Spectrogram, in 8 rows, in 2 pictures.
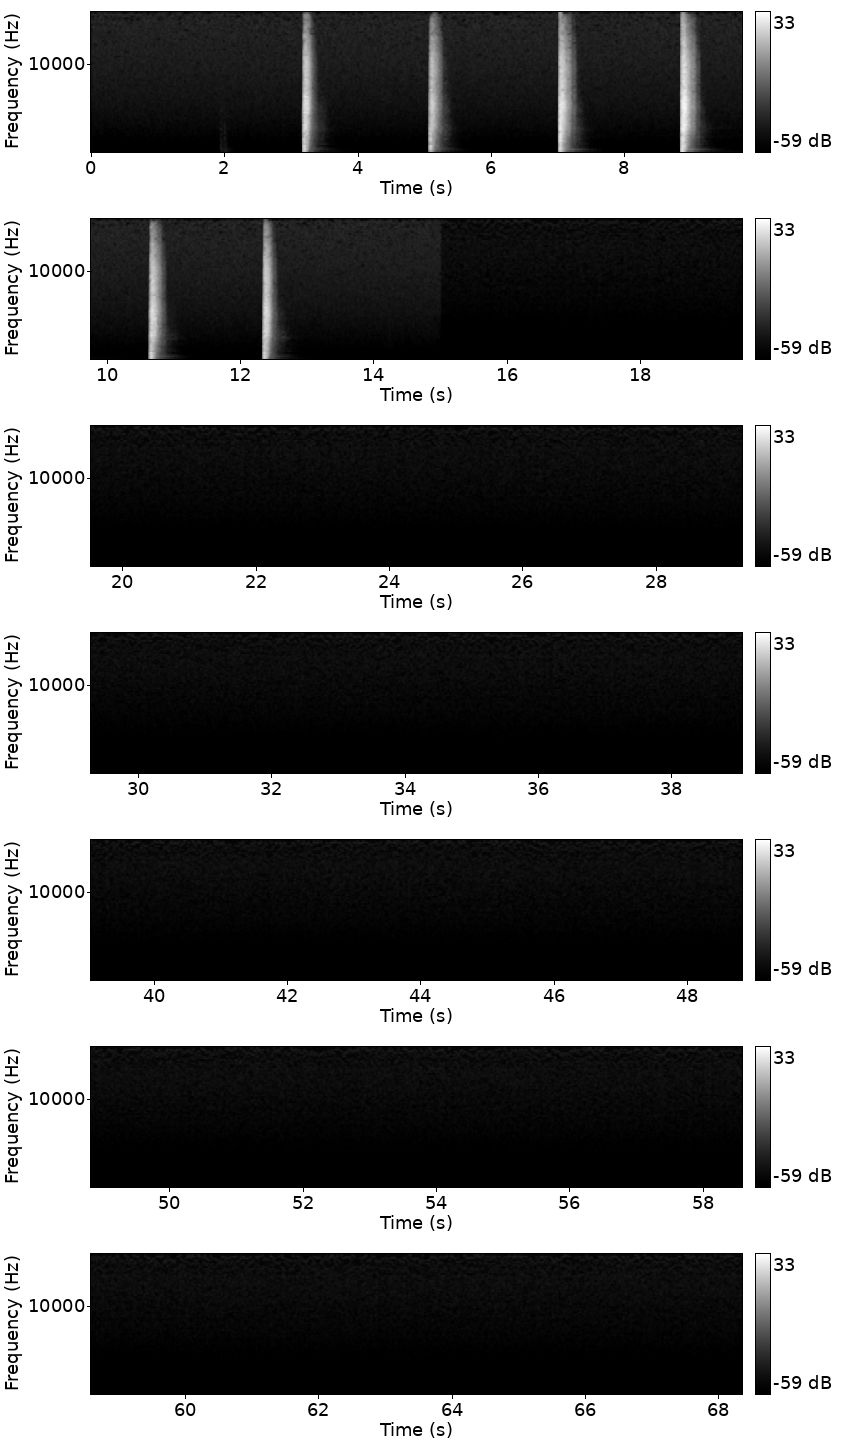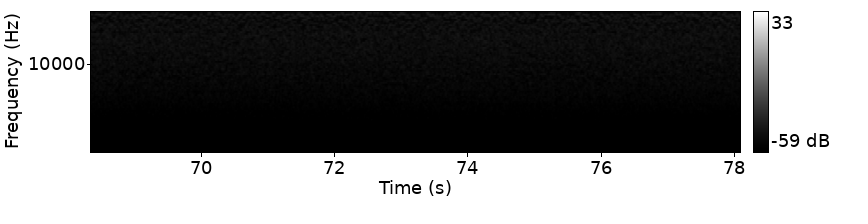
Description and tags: SNARE 11122018 - BD 200 BOTTOM MONO
Make sure to flip the phase on this one
bass, drum, sample, samples, snare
